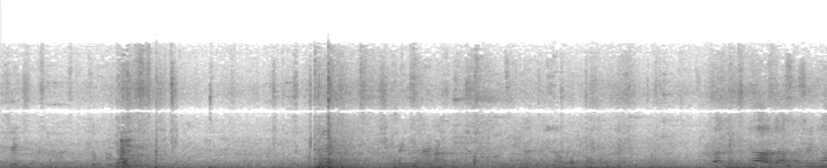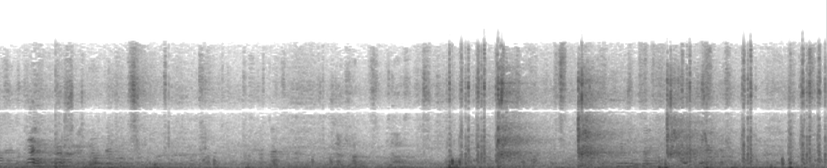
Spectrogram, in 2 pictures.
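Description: Punches thud against gloves and bodies.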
